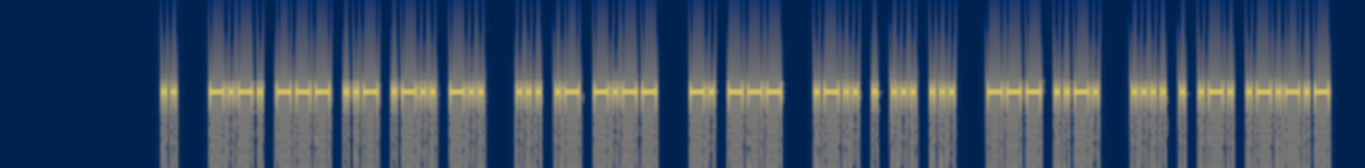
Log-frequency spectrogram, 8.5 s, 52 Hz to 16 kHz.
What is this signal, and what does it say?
Morse code, heard as a keyed tone, about 40 wpm, 700 Hz. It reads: I COULD SAY NO LESS OF HER.
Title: Sentences from Top 1000 Words - Review Part 2 - 40wpm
